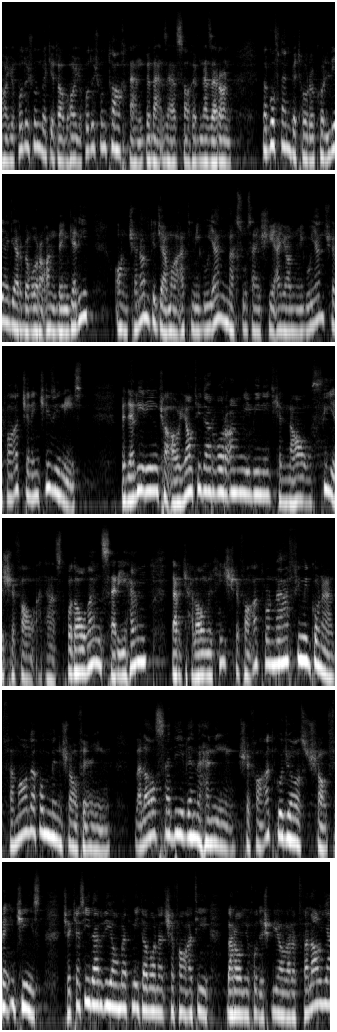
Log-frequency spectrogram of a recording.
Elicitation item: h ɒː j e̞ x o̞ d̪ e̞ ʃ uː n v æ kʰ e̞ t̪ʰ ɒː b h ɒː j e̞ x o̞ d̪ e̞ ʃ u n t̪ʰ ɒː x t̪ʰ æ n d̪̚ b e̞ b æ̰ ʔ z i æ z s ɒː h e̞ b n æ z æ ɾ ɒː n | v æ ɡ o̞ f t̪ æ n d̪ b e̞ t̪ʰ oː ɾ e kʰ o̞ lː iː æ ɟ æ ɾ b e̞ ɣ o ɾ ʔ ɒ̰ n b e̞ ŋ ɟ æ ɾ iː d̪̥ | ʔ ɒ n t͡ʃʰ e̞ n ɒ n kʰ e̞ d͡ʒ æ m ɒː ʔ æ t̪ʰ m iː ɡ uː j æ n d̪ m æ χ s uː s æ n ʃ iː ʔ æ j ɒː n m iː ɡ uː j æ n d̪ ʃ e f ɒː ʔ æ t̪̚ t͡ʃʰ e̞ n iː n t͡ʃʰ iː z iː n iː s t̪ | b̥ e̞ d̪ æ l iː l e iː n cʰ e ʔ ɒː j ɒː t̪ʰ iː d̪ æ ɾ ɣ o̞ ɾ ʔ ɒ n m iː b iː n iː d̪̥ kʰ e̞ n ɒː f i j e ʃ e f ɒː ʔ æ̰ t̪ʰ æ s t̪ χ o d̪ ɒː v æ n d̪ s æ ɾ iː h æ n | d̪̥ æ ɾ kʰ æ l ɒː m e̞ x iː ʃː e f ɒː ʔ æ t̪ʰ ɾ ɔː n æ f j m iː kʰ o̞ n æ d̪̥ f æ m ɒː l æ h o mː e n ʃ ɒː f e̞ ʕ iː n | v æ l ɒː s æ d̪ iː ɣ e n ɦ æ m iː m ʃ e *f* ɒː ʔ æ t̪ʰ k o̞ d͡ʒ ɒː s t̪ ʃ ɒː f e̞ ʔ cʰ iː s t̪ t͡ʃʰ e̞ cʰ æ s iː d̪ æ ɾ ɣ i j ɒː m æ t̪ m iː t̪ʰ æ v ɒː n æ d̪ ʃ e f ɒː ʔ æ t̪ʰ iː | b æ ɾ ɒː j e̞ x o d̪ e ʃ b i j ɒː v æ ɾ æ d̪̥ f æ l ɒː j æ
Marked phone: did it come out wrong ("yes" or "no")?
no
